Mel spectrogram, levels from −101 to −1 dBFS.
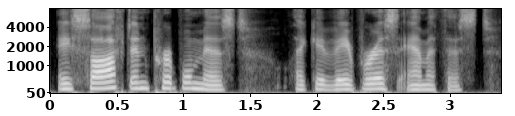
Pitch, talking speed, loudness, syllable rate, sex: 180 Hz, 160 wpm, -19 LUFS, 4.8 syllables/s, female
